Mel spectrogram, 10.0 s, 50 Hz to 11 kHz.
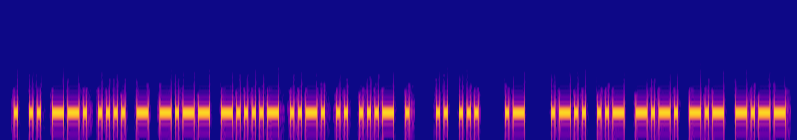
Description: Morse code, heard as a keyed tone, about 25 wpm, 600 Hz. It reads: EIGHTY-FIVE IS A LUCKY
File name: the old man and the sea part 1 25wpm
